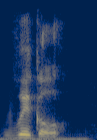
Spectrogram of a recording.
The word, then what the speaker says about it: wiggle: Okay, next up is a short I sound. Instead of wiggle, it's wiggle. Wiggle.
